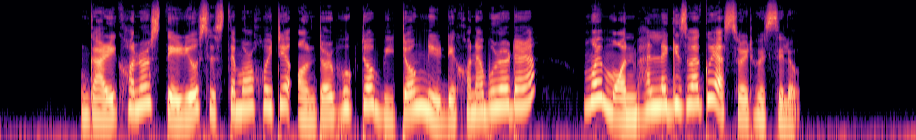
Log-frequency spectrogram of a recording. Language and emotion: Assamese, surprised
